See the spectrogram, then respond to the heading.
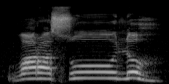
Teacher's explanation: آخر سے ساکن ہا کی آواز آنی چاہیے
